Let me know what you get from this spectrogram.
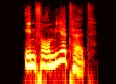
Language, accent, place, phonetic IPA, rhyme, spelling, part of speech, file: German, Germany, Berlin, [ɪnfɔʁˈmiːɐ̯tət], -iːɐ̯tət, informiertet, verb, De-informiertet.ogg
- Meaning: inflection of informieren: 1. second-person plural preterite 2. second-person plural subjunctive II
